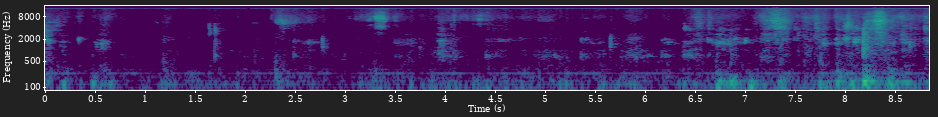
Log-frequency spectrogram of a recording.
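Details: Roxie, a deer-head chihuahua, coaxes Reese, a Dorkie, to play; soft whimpers and panting breaths repeat rapidly and unevenly, growing louder and more excited toward the end, with light scuffling in a quiet room.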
